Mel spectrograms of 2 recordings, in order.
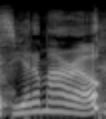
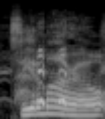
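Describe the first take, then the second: First: Laughing botched impression; failed Jennifer Coolidge attempt. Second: High, loud, laughing goodbye; breezy celebrity exit line; mock star farewell. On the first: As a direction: try her voice and fail. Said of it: "I can't do it". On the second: Cohost playing Jennifer Coolidge leaving, breezy goodbye. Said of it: "she would just walk off".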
